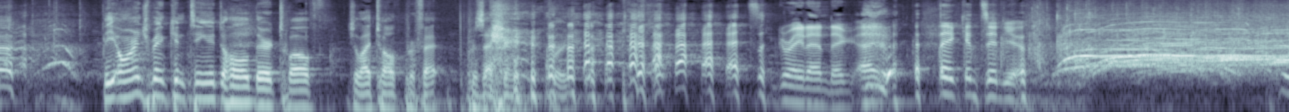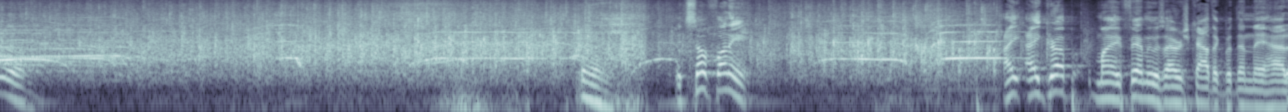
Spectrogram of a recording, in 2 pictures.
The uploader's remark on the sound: Live in NY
